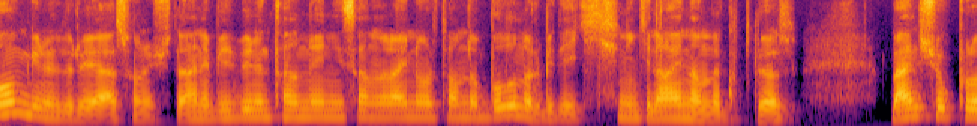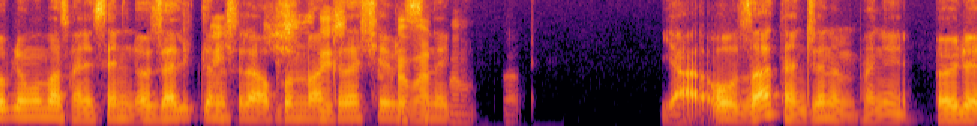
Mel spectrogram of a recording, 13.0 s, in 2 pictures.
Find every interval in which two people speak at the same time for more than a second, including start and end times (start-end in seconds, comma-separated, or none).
7.9-9.5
